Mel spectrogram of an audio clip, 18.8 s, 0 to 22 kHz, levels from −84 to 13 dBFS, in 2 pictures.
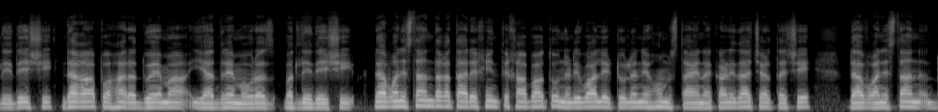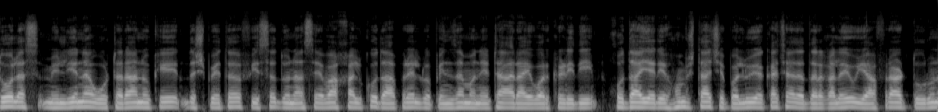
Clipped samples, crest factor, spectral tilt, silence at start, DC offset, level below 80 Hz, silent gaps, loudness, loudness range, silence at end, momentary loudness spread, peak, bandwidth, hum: under 0.1%; 14 dB; -7.5 dB/octave; 0 s; under 0.1%; -64 dBFS; none; -23 LUFS; 2 LU; 0 s; 5 LU; -8 dBFS; 12.5 kHz; none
